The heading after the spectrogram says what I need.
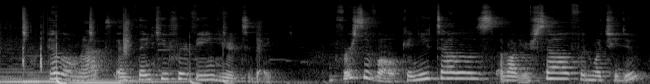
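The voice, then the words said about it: Polished radio presenter voice. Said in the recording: “radio voice”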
